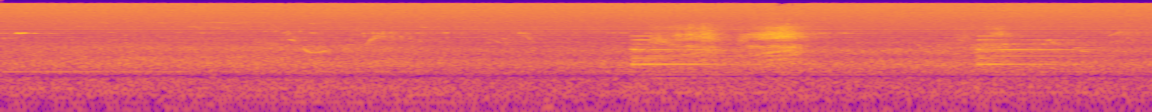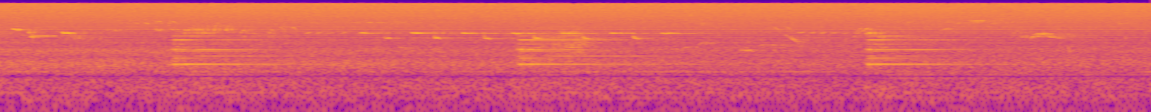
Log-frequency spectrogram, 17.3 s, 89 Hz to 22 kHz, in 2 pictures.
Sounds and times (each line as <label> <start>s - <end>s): bells 4.7s - 5.4s
Morning birds 4.8s - 6.5s
Morning birds 7.2s - 16.8s
bells 7.2s - 17.2s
